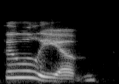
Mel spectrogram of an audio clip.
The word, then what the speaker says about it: thulium: The most distinguishing feature of Turians is their metallic carapace, which contains trace amounts of thulium. I don't know if I said that right. It's T-H-U-L-I-U-M. – Sounds right to me.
